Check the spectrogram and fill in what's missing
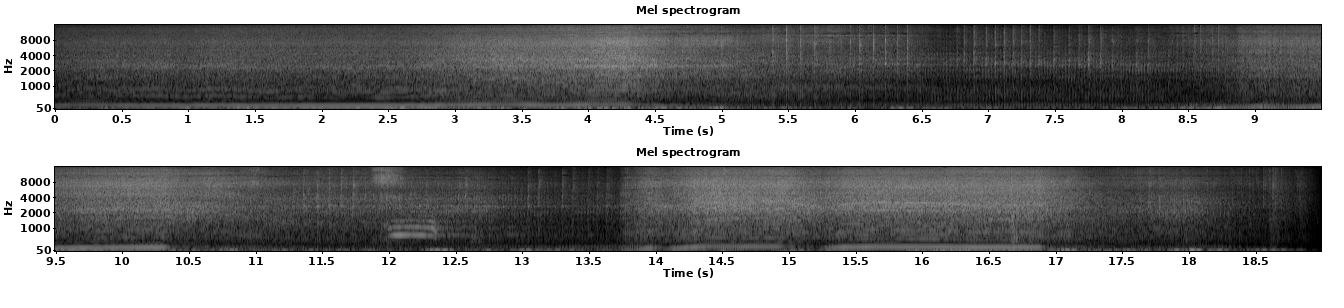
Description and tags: chainsaw felling tree
chainsaw sound from felling trees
